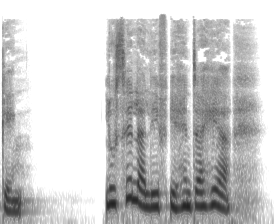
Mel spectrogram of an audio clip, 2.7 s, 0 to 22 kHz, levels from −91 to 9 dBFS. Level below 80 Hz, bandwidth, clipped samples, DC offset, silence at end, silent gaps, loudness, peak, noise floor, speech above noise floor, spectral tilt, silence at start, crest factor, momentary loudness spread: -54 dBFS; 17 kHz; under 0.1%; under 0.1%; 0.2 s; none; -15 LUFS; -2 dBFS; -72 dBFS; 58 dB; -5 dB/octave; 0 s; 14 dB; 11 LU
